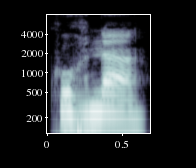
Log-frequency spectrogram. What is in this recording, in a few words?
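"kuhna", nominative, Archi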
